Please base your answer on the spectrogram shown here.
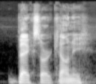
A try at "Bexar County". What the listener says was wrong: It's Bear. Yeah, it's Bear. The X is silent. I'm pretty sure it's Bear.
